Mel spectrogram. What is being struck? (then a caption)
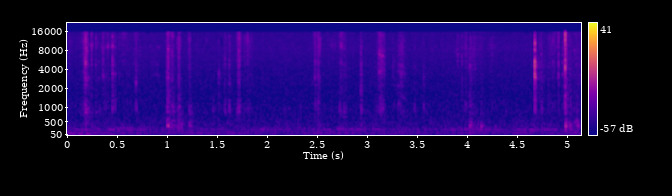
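Bar of soap cut with a metal blade. A metal utility knife blade shaves and scrapes thin slices off the surface of a solid, faceted pink heart-shaped soap held in the hands. Quiet, irregular, crisp scraping ticks and short bright scratches follow one another unevenly over a faint low background hum.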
